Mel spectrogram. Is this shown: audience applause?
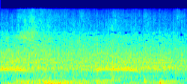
yes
